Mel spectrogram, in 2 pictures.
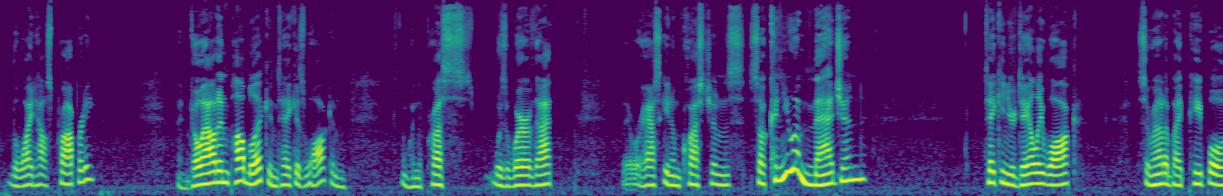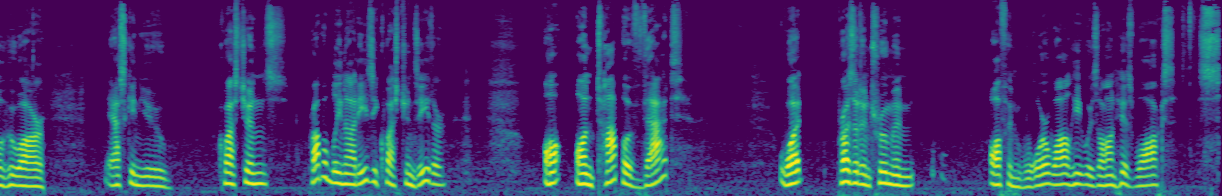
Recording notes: during today's ten-minute walk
